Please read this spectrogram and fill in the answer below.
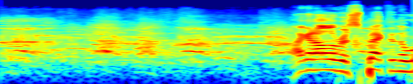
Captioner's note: fans chanting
